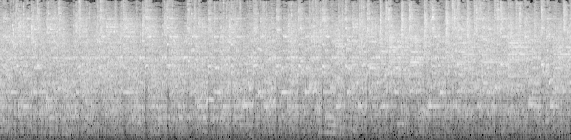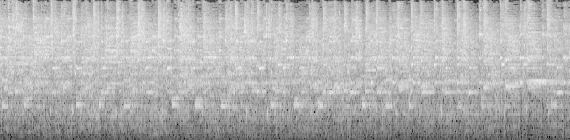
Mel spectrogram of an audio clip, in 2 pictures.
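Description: Street protest crowd noise: a steady din of many voices mixed with continuous metallic clanging and clinking, like pots and pans being banged.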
